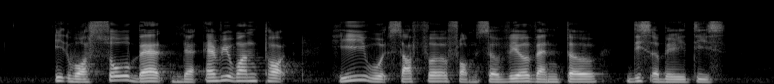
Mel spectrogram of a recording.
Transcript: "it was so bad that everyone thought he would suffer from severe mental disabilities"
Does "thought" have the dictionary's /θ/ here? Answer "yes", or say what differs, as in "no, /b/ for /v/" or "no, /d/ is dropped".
no, /t/ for /θ/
